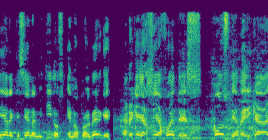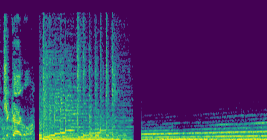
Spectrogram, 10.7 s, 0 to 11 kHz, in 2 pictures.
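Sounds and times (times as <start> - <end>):
speech: 0.0 - 6.8
music: 6.2 - 8.1
air raid siren wailing in the city of Kupiansk: 8.2 - 10.7.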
